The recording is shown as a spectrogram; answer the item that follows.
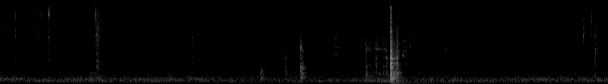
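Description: Faint clicks and light rustling of trading cards and their plastic holders being handled, with one sharper click about four seconds in.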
